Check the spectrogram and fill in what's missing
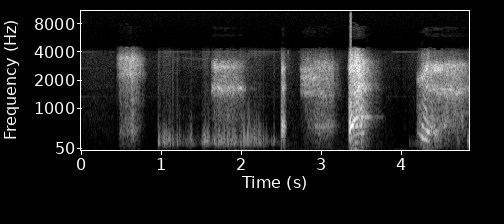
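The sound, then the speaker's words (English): A single sharp, loud sneeze bursts out, set among several shorter breathy, throaty noises and brief vocal sounds before and after it. “The sneeze got me.”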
